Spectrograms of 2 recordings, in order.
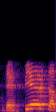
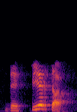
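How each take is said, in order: First: It is said loudly. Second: It is said at normal volume.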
